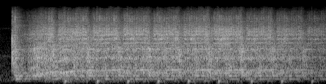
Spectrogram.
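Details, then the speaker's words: Cold Briggs & Stratton 11 hp flathead (model 25) after a night in the 30s °F, burns oil, scored aluminum bore; carb cleaner squirted, no choke yet: starter churns with even compression pulses about three per second, cranks but won't start. "okay didn't hit any so I'm going try a little choke now"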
